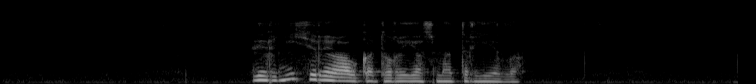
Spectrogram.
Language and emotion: Russian, sad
